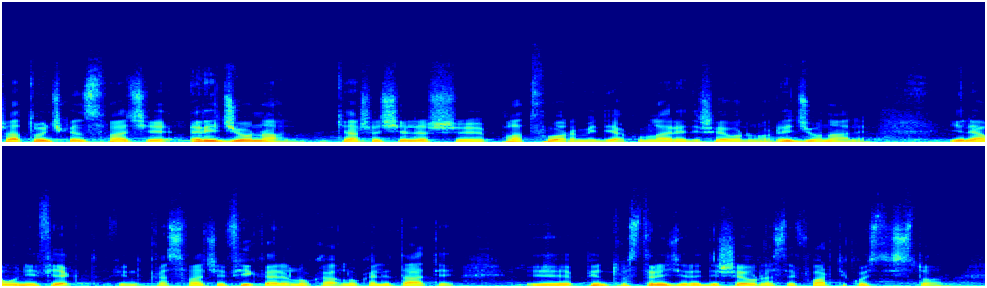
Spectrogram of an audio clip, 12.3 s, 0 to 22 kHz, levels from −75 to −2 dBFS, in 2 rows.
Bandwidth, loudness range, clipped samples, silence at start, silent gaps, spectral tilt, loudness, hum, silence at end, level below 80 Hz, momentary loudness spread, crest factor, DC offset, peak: 14 kHz; 3 LU; under 0.1%; 0 s; none; -6.5 dB/octave; -30 LUFS; none; 0 s; -46 dBFS; 10 LU; 18 dB; under 0.1%; -10 dBFS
